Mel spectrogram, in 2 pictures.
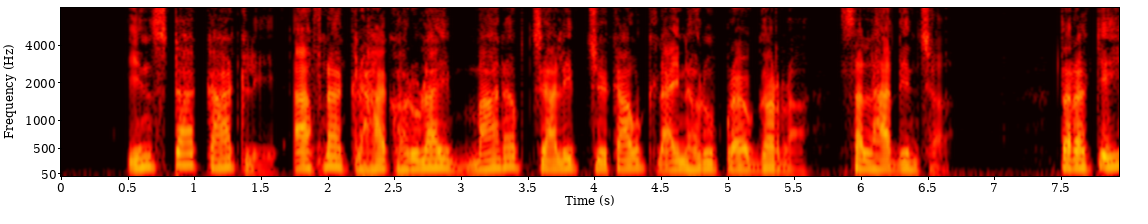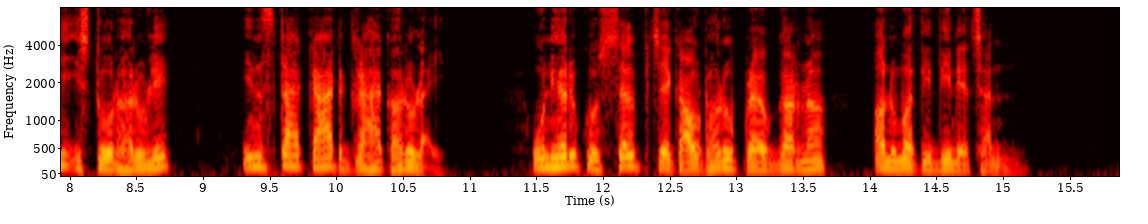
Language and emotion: Nepali, neutral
